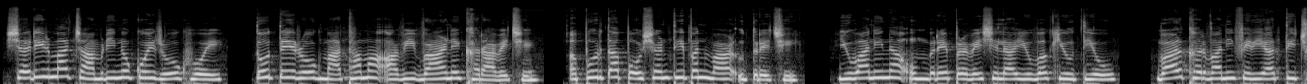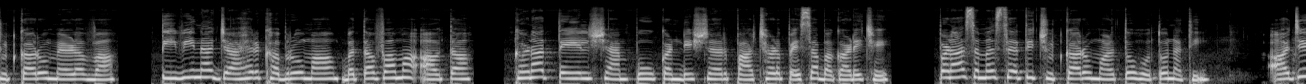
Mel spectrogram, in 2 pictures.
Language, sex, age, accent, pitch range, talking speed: Hindi, female, 20-39, native, 240-290 Hz, 85 wpm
